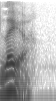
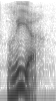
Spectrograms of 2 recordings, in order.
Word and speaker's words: Leah: Perhaps the wife of Jacob should be pronounced Leah instead of Leah.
